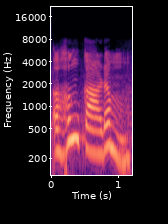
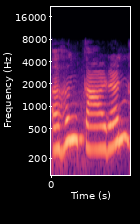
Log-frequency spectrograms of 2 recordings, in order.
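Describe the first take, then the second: First: The word ends with an m sound. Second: The word ends with an n sound. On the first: The speaker calls it right. "এখানে ময় হসন্ত উচ্চারণ হবে" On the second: The speaker calls it wrong. "অহংকারণ হবে না"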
